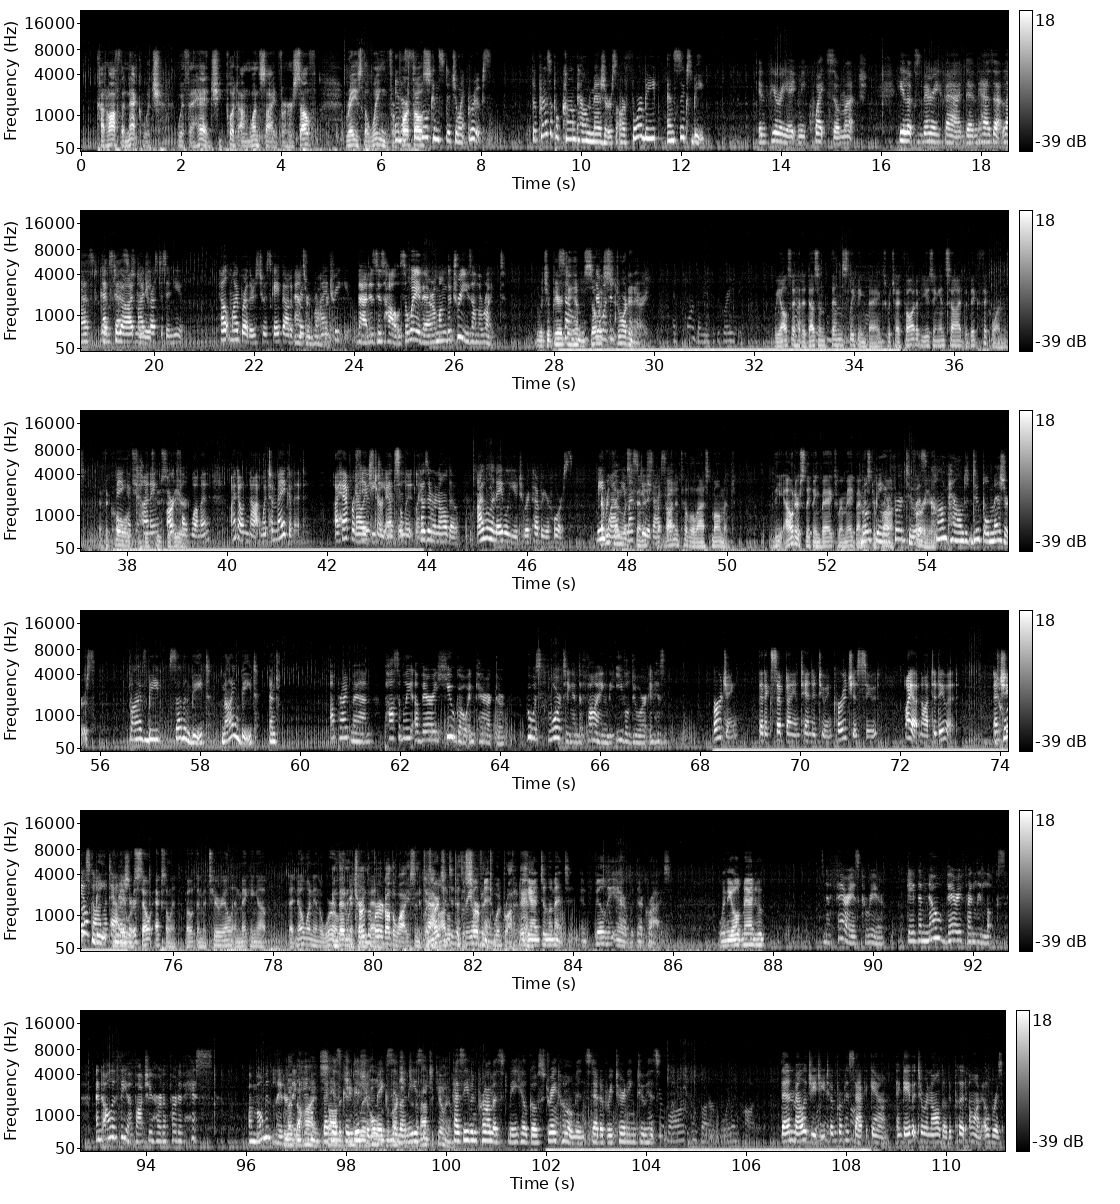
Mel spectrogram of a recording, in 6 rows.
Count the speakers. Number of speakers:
9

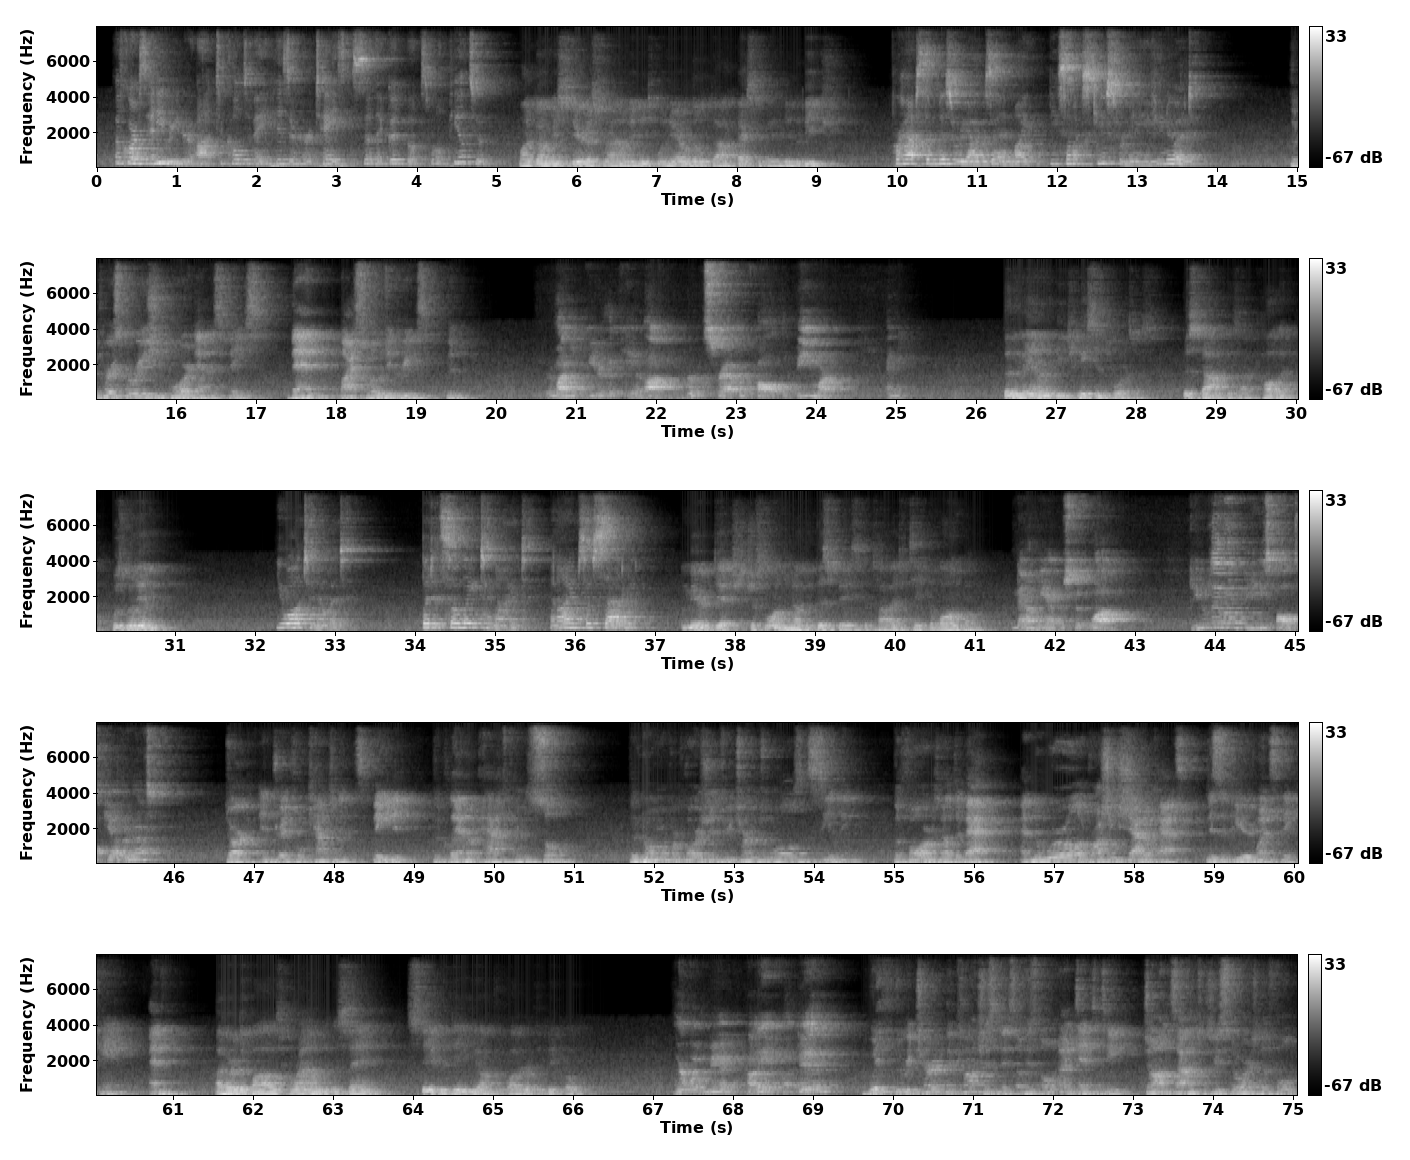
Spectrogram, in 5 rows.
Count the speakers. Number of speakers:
5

